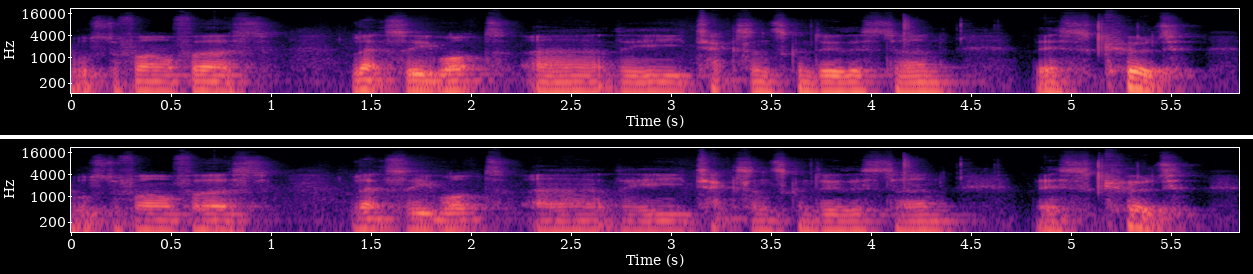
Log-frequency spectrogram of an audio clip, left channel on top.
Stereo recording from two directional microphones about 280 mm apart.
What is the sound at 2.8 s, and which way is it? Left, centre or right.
Speech, centre.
